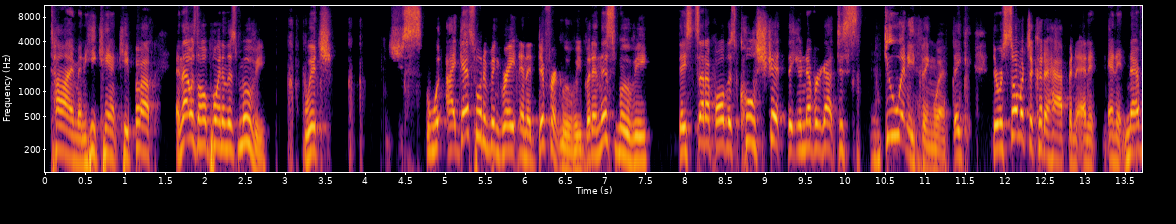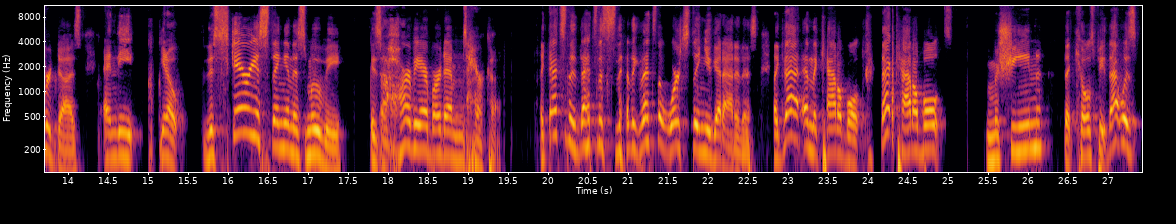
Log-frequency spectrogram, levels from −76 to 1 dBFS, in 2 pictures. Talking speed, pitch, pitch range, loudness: 230 wpm, 195 Hz, 165-225 Hz, -16 LUFS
